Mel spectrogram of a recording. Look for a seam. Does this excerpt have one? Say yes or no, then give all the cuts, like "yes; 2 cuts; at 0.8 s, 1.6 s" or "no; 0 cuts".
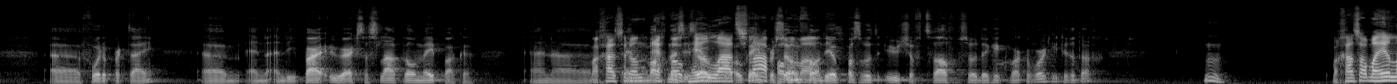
no; 0 cuts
